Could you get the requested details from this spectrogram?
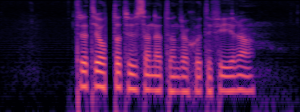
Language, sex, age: Swedish, male, 27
